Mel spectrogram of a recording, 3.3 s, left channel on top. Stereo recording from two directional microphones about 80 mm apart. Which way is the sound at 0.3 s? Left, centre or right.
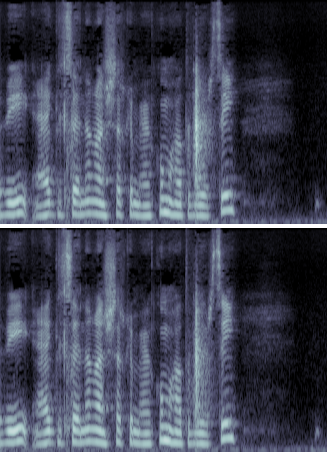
Right.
